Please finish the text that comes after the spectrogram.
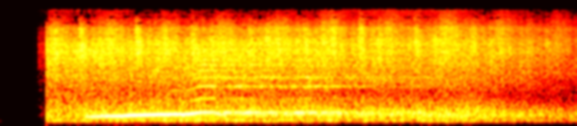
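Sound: steam train whistle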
